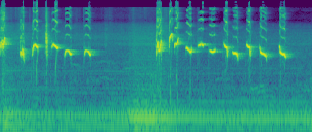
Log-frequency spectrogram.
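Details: Greater green leafbird in full song, used to provoke a reluctant caged bird: two bursts of sharp, bright whistled notes, the second a longer rapid series of slurred downward whistles, over a low steady hum.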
